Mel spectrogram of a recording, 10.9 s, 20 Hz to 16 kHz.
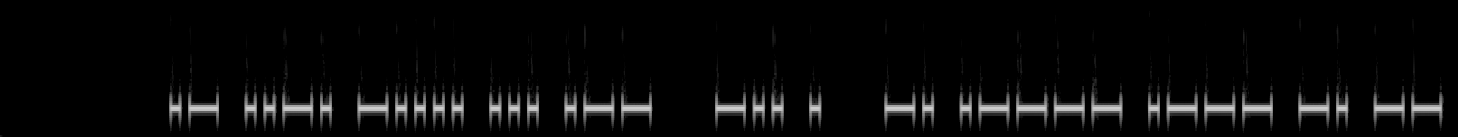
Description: Morse code, heard as a keyed tone, about 17 wpm, 700 Hz. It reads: AF6SW DE N1JNM
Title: USA Callsign DE Callsign - 5 Characters - 17wpm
